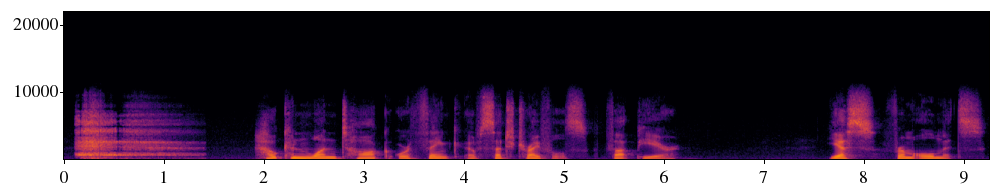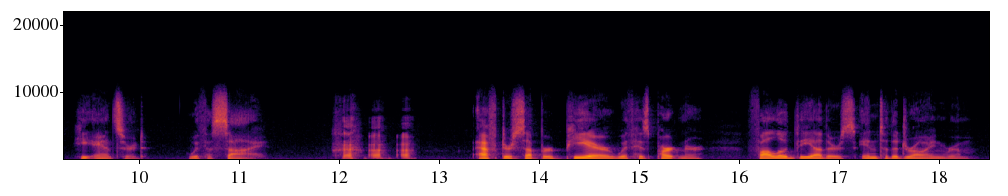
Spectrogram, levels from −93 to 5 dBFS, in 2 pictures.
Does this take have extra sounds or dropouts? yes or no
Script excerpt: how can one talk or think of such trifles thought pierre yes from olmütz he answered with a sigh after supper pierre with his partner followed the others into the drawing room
yes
